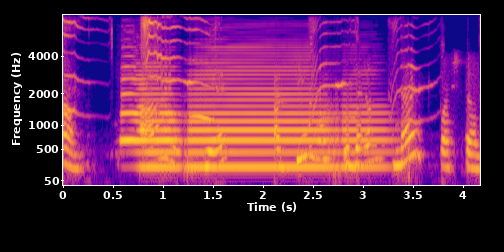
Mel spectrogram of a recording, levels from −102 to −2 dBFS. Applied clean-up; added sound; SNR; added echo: neural mask model RNNoise.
